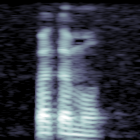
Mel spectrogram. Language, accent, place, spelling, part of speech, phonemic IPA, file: French, France, Lyon, patemment, adverb, /pa.ta.mɑ̃/, LL-Q150 (fra)-patemment.wav
- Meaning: patently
